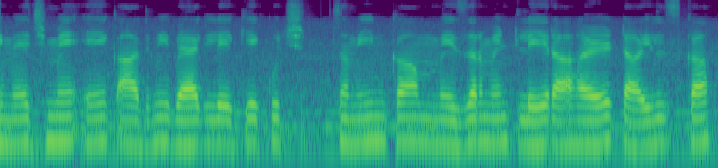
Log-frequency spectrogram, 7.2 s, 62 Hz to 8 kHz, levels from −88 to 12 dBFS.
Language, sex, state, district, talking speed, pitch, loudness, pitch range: Hindi, male, Maharashtra, Chandrapur, 125 wpm, 130 Hz, -14 LUFS, 125-135 Hz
